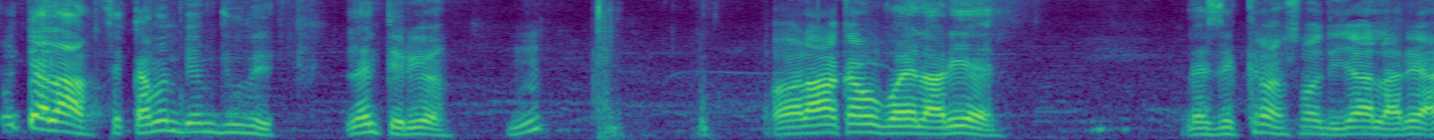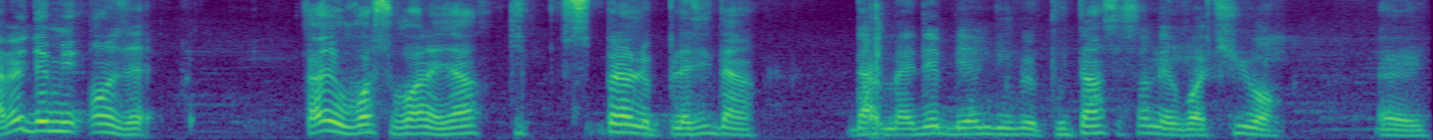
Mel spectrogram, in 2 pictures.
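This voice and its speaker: A man's voice: a little high, darkish tone. A man giving casual, rambling commentary while walking around an outdoor used car auction lot, filming on a handheld phone. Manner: chatty and rambling, sprinkled with tags and asides.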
